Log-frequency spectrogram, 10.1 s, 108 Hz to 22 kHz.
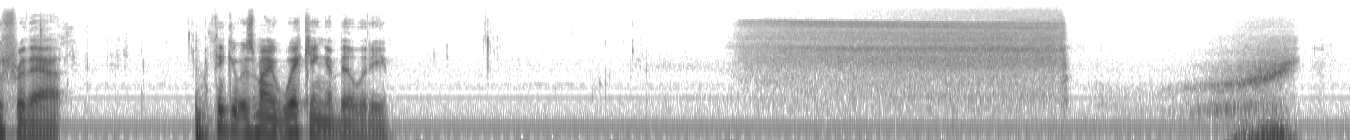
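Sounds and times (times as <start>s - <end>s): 
speech: 0.0s - 0.6s, 1.4s - 3.0s
air drawn through a vape mod set at 0.1 on a single 21700 battery: 5.5s - 8.1s, 8.8s - 9.8s
breathy whoosh with a low rumble: 8.7s - 9.9s.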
